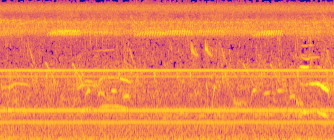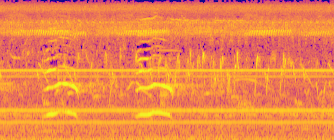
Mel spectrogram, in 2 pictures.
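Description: Many birds chirping and calling, with three louder arching calls about six, eight and ten seconds in, over a steady, regularly pulsing high buzz.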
